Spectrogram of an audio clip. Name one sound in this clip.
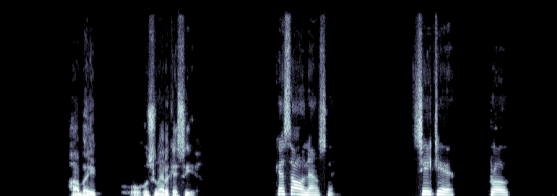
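A woman speaks nearby.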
